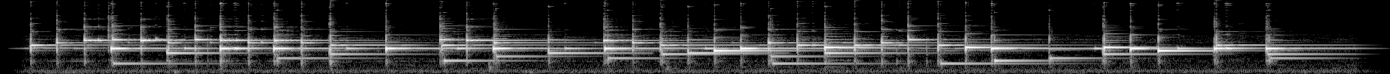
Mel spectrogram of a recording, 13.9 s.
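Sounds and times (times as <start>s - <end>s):
music boxes: 0.2s - 13.9s.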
